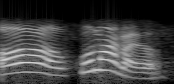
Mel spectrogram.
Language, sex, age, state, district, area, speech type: Assamese, female, 45-60, Assam, Sivasagar, rural, conversation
